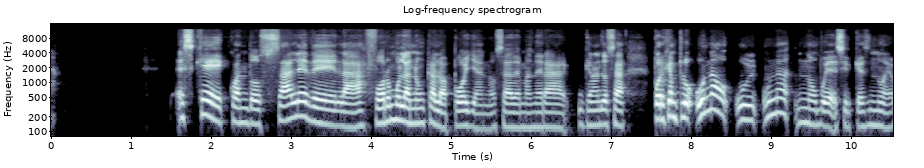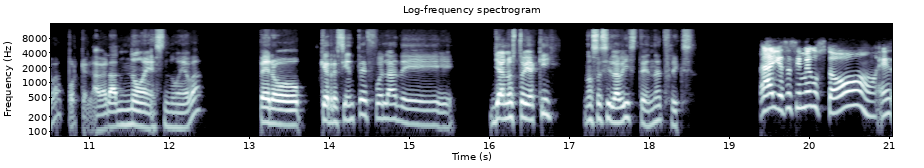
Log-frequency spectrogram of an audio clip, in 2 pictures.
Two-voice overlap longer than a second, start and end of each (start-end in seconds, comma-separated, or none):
none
